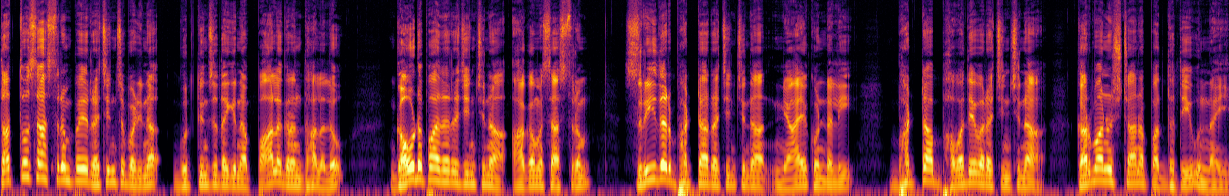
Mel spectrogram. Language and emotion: Telugu, neutral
